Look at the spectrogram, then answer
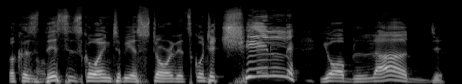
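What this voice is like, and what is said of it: Put-on storytelling accent. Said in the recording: “didn't have that accent earlier when you spoke”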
